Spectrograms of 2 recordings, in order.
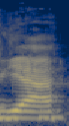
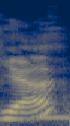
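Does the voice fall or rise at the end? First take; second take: fall; rise. First: The voice falls like a statement. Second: The voice rises like a question.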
